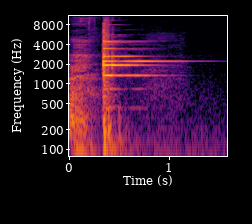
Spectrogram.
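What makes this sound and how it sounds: A four-pound hammer strikes a steel wheel stud being installed in the left rear axle hub of a 2000 Astro. One sharp hit gives a bright, bell-like ding that rings near 1.9 kHz for about half a second. That ring marks a stud fully seated all the way down.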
